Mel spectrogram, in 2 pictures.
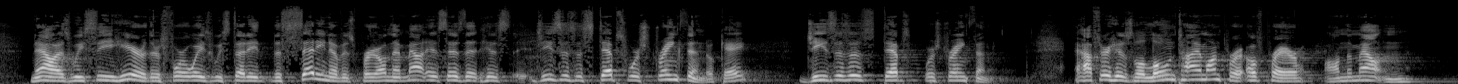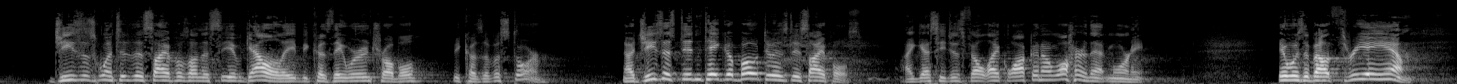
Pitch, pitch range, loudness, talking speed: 180 Hz, 160-200 Hz, -19 LUFS, 175 wpm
